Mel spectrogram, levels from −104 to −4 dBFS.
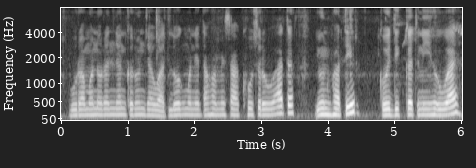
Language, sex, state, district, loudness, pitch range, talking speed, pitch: Halbi, male, Chhattisgarh, Bastar, -18 LUFS, 150-160 Hz, 160 wpm, 155 Hz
